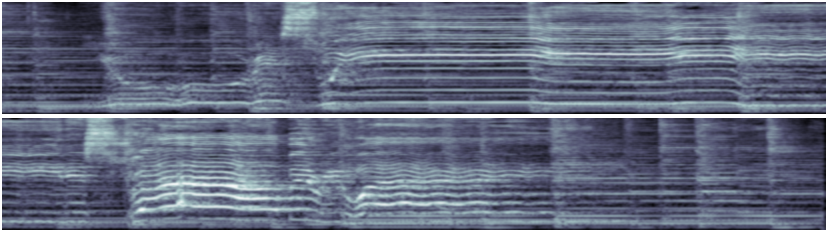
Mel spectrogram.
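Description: Acoustic guitar strumming a slow country ballad while a man sings wordless, drawn-out vocal runs over it, holding notes with a waver, from about half a second in until about six seconds in.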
